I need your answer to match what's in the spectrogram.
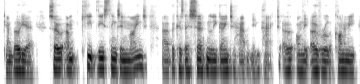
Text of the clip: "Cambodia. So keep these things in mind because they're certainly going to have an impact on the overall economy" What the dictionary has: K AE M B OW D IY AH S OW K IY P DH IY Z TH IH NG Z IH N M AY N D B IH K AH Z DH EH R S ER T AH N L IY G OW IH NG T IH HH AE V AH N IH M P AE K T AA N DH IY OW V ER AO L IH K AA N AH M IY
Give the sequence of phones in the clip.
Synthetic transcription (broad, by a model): K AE M B OW D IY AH S OW K IY P DH IY Z TH IH NG Z IH N M AY N D B IH K AH Z DH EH R S ER T N L IY G OW IH NG T IH V AH N IH M P AE K T N DH IY OW V ER AO L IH K AA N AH M IY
